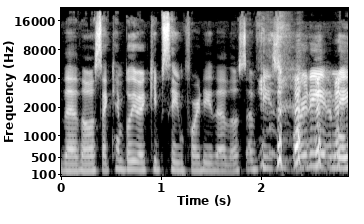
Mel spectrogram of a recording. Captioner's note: laugh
